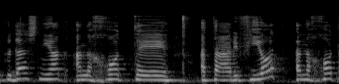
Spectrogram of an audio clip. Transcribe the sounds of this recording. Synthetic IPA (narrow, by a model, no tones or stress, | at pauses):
kud̪aʃnijat̪anaχot̪ | at̪aːɾifijot̪anaχo̞t̪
